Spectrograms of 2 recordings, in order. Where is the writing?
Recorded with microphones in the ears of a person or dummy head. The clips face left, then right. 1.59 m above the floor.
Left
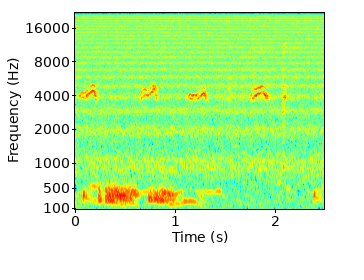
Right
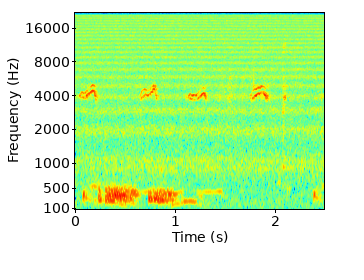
I don't hear writing.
